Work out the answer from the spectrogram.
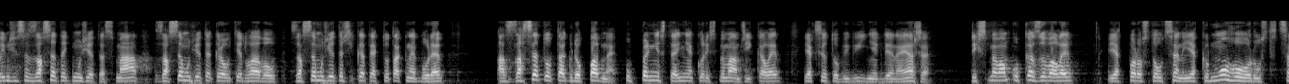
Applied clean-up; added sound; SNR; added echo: neural mask model RNNoise.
